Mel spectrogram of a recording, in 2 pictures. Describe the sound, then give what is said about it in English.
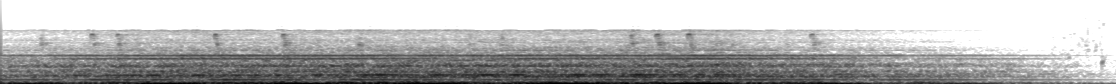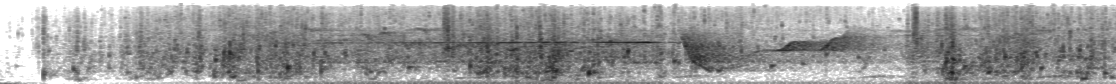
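A steady, droning hum fills the first half, then cuts away to gentle river water trickling and lapping, with soft splashes and small drips scattered throughout. “We can paddle side by side for now until the river narrows.”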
